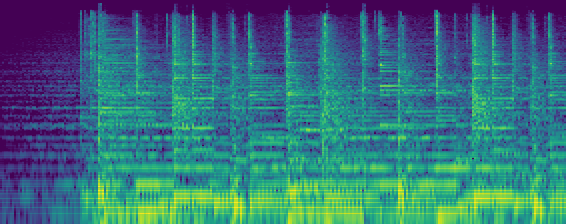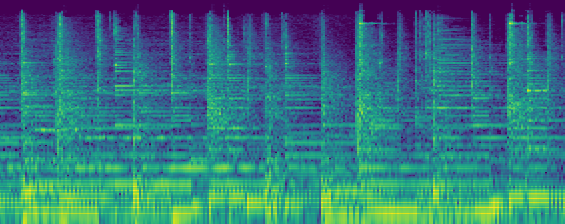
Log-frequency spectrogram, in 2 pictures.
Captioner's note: clap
